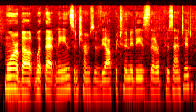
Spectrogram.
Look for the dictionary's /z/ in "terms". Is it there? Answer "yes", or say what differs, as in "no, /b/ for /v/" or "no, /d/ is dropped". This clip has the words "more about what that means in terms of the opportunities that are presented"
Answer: yes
